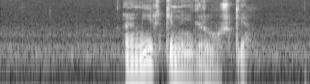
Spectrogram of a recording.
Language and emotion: Russian, sad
